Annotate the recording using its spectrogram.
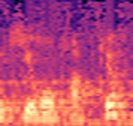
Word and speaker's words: chiropracteur: Ce qui explique, voilà, nous arrivons enfin à des mots, hein, par exemple, que dans, on dit chiropracteur, ça s'écrit CH, hein, d'accord, mais on dit bien chiropracteur, chiromancie, c'est la racine de la main, hein, et pourtant, on dit aussi chirurgien.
